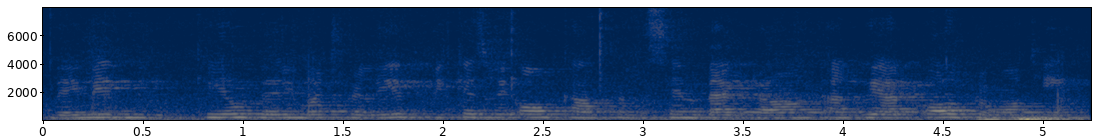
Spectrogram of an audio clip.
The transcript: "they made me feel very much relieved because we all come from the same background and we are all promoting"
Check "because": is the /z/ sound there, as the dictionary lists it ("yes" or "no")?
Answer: yes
